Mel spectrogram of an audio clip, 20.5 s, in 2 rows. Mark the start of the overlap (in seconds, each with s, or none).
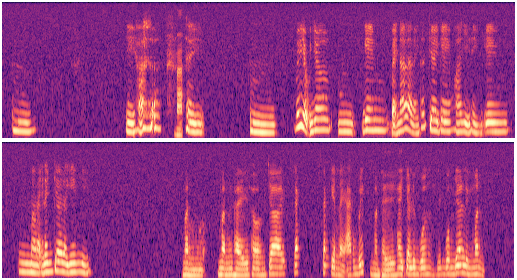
none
